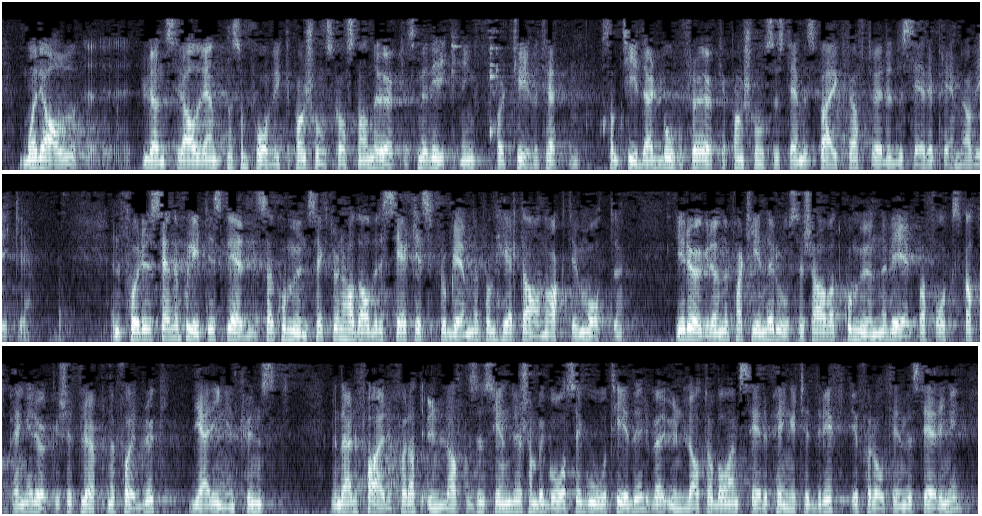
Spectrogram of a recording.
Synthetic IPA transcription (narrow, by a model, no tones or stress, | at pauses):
mʊɾɛɑl | lœnsɾɛɑːlɾɛnt̪nəsɔmpʰoːʋɪɾkəpʰɑŋʂuːnskʰɔst̪nɑd̪nəøːkəsmɛʋɪɾknɪŋfɔʈʰyːʋət̪ʰɾɛt̪ːn̩ | sɑmt̪ʰiːd̪ɪæɖɛbəhuːfɔɾɔøːkəpʰɑŋʂuːnsʏst̪eːməspæːɾəkʰɾɑft̪ʋɛɑɾɛd̪ʉseːɾəpʰɾeːmɪɑʋikːə̰ | ɛnfɔɾʉːt̪seːnəpʰʊliːt̪ɪskleːd̪l̩səɑʋkʰʊmʉːnəsɛkt̪ʊɳ̩ɦɑd̪ːəɑd̪ɾɛseːʈ̚d̪ɪsːə̥pʰɾʊbleːmənəpʰɔɛnɦeːlt̪ɑːnɔɑkt̪ʰɪʋmoːt̪ə | d̪̥ɪɾøːɡɾœnːəpʰɑʈʰiːənəɾuːsəʂæɪɑʋɑt̪kʰʊmʉːnənəʋɛjɛlpɑʋfɔlkskɑt̪ːə̥pʰɛŋːəɾøːkəʂɪt̪løːpənəfɔɾbɾʉːkd̪ɛæɾɪŋːənkʰʉnst̪ | mɛnd̪ɛæɾɛnfɑːɾəfɔɾɑt̪ʉnlɑːt̪əlsəsʏnd̪ɾəʂɔmbəɡoːsɪɡuːət̪ʰiːd̪əɾʋɛɔʔʉnlɑːt̪ːəɔbɑlɑŋseːɾəpʰɛŋːəʈʰɪld̪ɾɪft̪ɪfɔɾhɔlt̪ʰɪlɪnʋɛst̪eːɾɪŋəɾ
